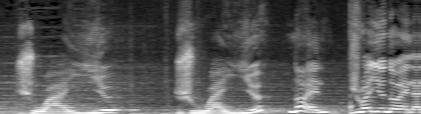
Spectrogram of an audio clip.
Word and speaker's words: Joyeux: Essa palavra se escreve com Y. E o Y eu considero como se fossem dois Is. Então o primeiro I vai fazer o som wa, joa. E o segundo I eu vou pronunciar.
